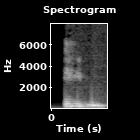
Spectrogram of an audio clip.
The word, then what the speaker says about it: Hedy: And I want to tell you, my name is pronounced like the country, Hedy.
